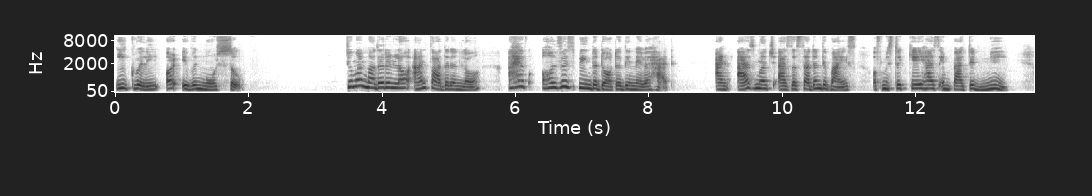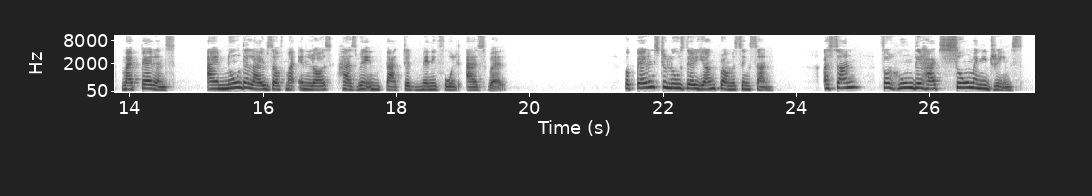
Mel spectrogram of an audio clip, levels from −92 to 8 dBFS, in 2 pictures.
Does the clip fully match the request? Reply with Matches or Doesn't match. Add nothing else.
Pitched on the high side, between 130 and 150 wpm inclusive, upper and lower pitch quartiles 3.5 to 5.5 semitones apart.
Matches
